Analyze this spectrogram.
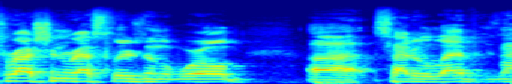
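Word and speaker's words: Sadulaev: Sadulev, is that how you say it? Sadulev? Yeah, Sadulev.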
